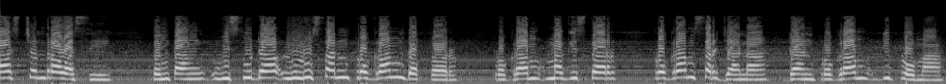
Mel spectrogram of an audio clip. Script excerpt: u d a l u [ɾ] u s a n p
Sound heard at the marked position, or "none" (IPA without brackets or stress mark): l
